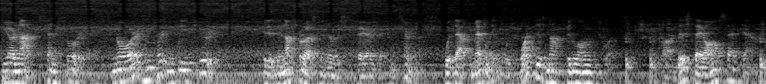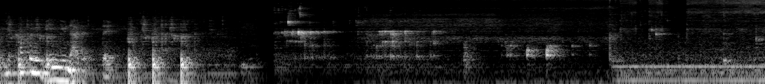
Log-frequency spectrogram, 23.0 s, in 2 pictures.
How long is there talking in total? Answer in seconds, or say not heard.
13 s.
